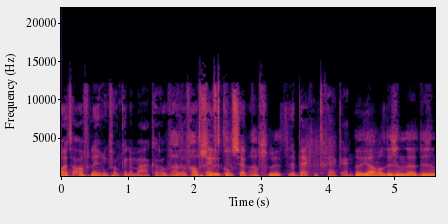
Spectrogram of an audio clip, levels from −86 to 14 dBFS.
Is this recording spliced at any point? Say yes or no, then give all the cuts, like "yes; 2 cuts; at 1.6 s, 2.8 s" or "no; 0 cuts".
no; 0 cuts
